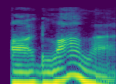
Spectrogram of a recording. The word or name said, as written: oglala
